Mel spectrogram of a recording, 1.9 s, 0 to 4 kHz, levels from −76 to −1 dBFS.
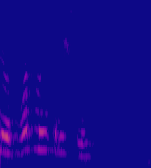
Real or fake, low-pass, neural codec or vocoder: real; 3.6 kHz; none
